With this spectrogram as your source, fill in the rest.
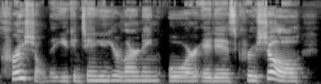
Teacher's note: You can hear that the accent is on the first syllable. The other way you know that is because it is a final stable syllable and those accents come before those final stable syllables.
